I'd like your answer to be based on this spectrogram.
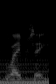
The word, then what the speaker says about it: Leipzig: Is that how you pronounce it? Leipzig? – Leipzig, yeah.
